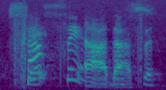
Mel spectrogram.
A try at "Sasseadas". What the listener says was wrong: No, beh, hai tolto una S.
